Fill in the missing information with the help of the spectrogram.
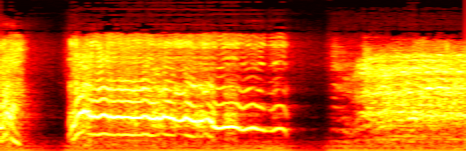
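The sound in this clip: A man imitating a dog with his voice: a brief yelp, then two long, strained, wavering howl-like barks, loud and nasal, with short silences between them.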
